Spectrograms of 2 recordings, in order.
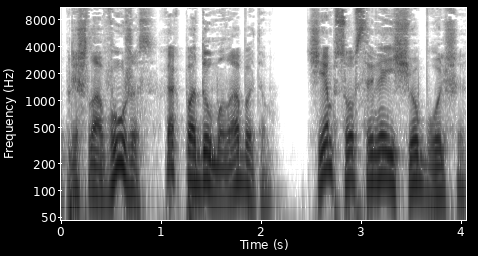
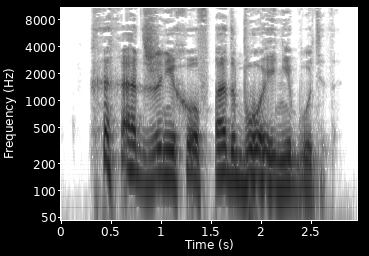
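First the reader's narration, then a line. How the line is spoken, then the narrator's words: Loud laughter. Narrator (Russian): хохотал Артем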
